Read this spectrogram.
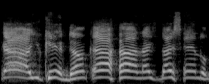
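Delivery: high, mocking trash-talk voice; courtside trash talker. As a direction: needle the player from the sidelines. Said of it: "he's talking all the smack".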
